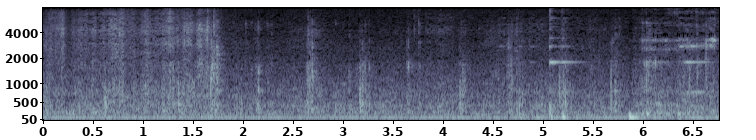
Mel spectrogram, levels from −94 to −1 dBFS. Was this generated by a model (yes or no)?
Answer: no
